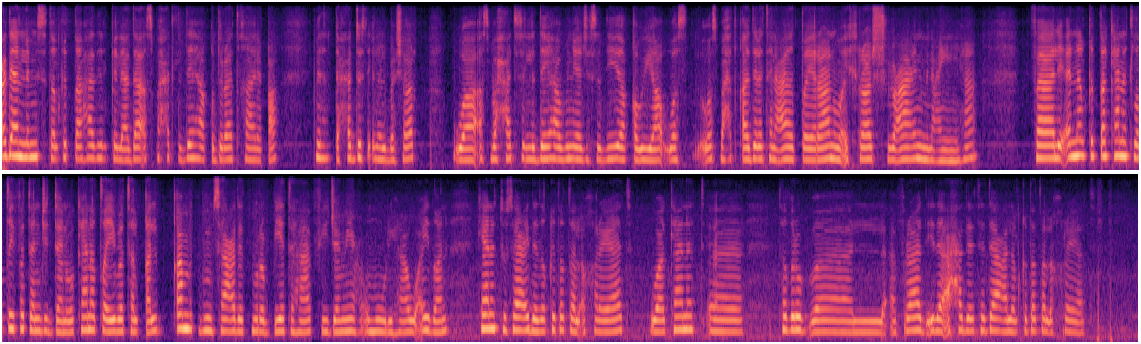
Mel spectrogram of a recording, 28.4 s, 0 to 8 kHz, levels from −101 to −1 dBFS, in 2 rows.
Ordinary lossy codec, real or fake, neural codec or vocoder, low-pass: none; real; none; 7.2 kHz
